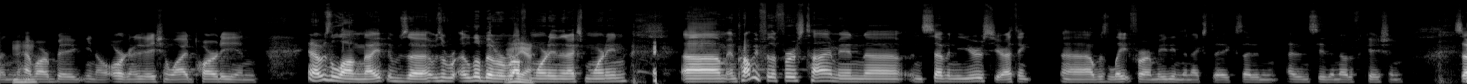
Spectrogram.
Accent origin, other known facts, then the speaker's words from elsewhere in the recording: Omaha, Nebraska, United States; moved away; my dad was coaching the Omaha Racers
